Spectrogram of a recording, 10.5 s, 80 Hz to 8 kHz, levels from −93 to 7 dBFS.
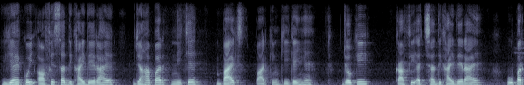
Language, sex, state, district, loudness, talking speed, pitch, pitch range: Hindi, male, Uttar Pradesh, Ghazipur, -21 LUFS, 150 wpm, 160 Hz, 135-180 Hz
